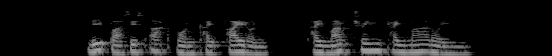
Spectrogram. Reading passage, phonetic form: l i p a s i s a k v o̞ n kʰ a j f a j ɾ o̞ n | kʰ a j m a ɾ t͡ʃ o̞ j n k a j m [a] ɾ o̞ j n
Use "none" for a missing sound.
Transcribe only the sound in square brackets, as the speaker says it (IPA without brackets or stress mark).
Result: a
